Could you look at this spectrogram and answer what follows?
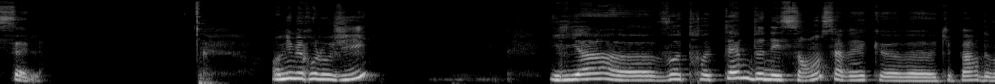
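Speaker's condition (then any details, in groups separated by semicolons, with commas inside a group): No condition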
